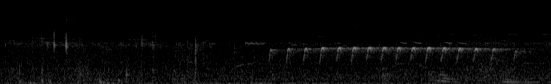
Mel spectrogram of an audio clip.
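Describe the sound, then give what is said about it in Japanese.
An Oriental cuckoo gives its unusual excited call, a fast, evenly spaced run of many short, high notes that grows slightly louder. A few softer chirps come earlier over faint background hiss. “多分、ツツドリが興奮した時なんだか、なんだかわかんないですけど、鳴き声ですね。 普通の鳴き声と違いますね。”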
